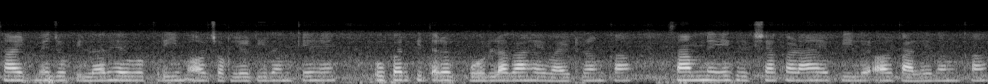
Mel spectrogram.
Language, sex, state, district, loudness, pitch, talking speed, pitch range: Hindi, female, Maharashtra, Mumbai Suburban, -18 LUFS, 185 Hz, 190 wpm, 180-190 Hz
